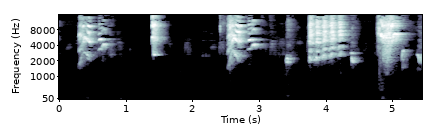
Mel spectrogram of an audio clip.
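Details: Champion-candidate Oriental magpie-robin giving loud buzzy, rasping phrases about once a second, with brief clear whistles slipped between the harsher bursts.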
